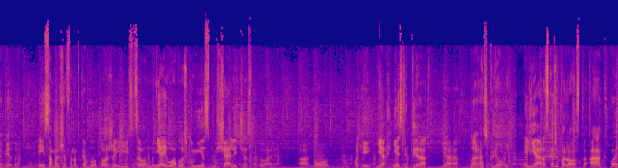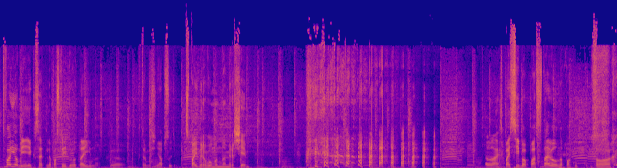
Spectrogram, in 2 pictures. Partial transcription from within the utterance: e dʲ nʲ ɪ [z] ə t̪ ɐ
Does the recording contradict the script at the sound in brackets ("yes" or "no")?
yes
